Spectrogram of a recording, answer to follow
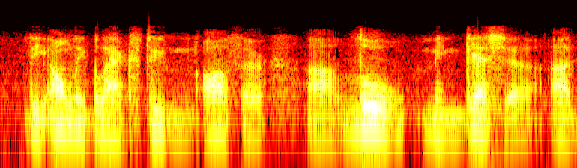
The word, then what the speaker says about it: Lull Mengesha: Again, the only black student author, Lull Mengesha. Did I say it correctly? You got it.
